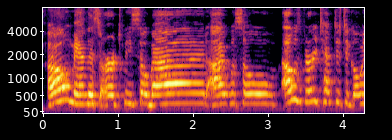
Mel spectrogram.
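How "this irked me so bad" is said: ordinary delivery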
